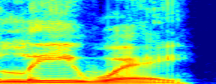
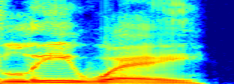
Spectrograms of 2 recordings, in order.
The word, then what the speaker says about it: Li Wei: "You said Li Wei. It's Li Wei. If you're going to defend him, at least say his name right."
